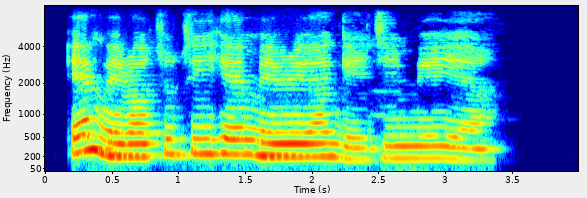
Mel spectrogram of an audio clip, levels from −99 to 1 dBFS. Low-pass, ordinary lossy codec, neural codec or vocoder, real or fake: 7.2 kHz; Opus, 32 kbps; none; real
